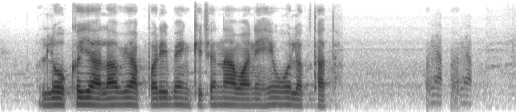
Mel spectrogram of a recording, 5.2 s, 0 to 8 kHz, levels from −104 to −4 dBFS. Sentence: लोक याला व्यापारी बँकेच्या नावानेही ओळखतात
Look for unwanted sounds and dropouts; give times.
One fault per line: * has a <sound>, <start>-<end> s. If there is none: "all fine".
* has a laugh, 4.3-4.7 s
